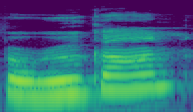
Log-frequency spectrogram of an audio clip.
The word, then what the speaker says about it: Barugon: you have gamra versus barugon which is the second gam movie is it pronounced barugon I emphasize the U because there's a Godzilla monster that name is almost exactly the same Oh I thought we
